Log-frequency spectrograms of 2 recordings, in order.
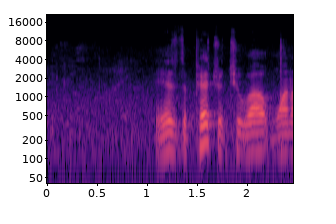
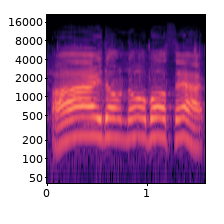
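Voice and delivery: high, loud doubting reaction; real, excited objection to a close play; loud disbelief; 8 semitones higher, 11 dB louder than usual. Real, not acted. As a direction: protest the call at full volume. Disputing the call on the play.

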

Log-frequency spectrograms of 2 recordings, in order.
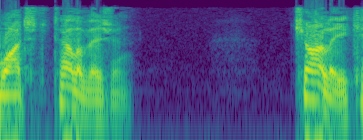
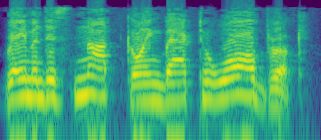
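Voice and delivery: raised, high-pitched insistence; angry; 8 semitones higher, 4 dB louder than usual. A narrator's reading. Charlie refusing to send his brother back, angry. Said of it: "Charlie got angry".

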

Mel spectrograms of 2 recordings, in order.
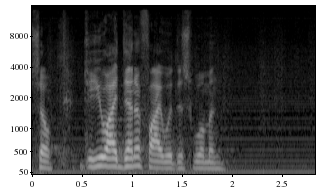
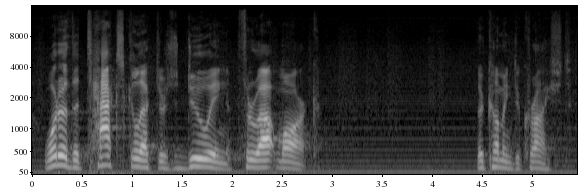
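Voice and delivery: ordinary talk

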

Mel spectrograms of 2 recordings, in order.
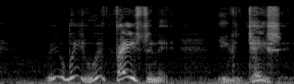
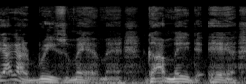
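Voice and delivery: ordinary talk, nothing marked

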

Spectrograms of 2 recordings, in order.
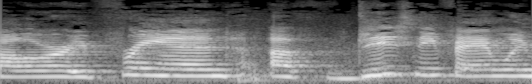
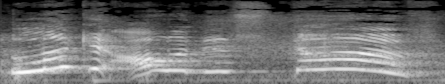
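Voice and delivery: high, laughing, near tears; bursting with happy disbelief; overwhelmed delight; 10 semitones higher than usual. Real, not acted. Overwhelmed opening a gift box.

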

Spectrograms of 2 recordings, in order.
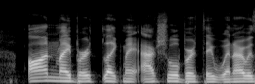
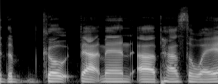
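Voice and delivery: ordinary talk, nothing marked

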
